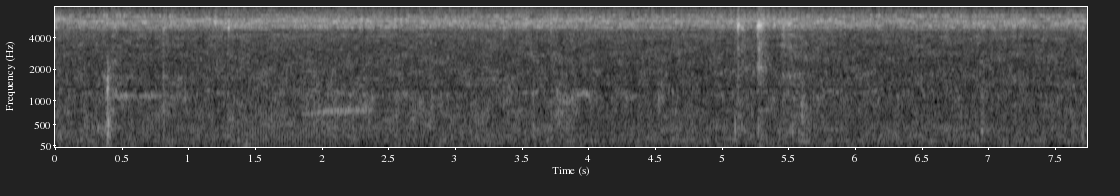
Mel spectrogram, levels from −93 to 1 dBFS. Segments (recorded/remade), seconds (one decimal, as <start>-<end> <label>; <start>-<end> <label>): 0.0-1.4 remade; 1.4-2.1 recorded; 2.1-7.7 remade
